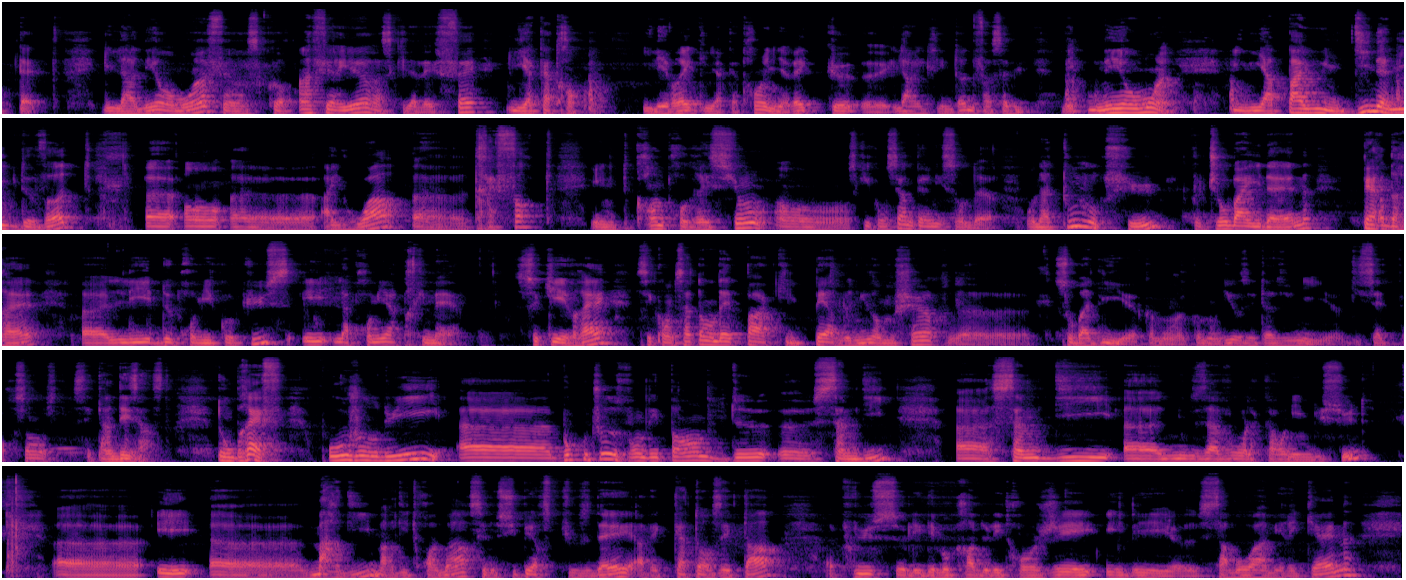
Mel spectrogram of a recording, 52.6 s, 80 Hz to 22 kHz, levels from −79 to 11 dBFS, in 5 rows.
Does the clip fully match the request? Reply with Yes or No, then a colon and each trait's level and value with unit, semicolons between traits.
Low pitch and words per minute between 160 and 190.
Yes: low, 105 Hz; average, 175 wpm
